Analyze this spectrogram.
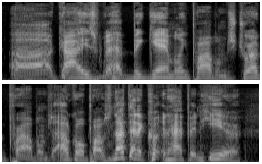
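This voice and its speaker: At a fairly slow pace yet with hardly any pauses, a man speaks in a Brooklyn accent at a fairly high pitch, his loudness very even and his intonation lively. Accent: New York (Brooklyn). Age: 60s. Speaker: actor. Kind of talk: casual chat. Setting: studio.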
